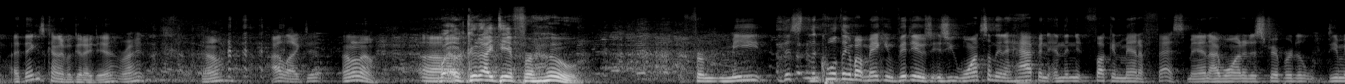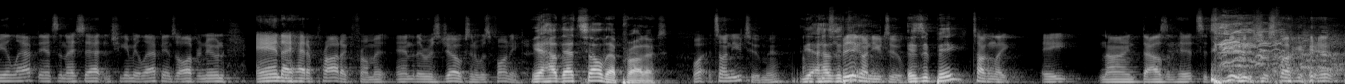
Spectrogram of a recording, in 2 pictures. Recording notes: At Comix in NYC. A live WTF taping.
